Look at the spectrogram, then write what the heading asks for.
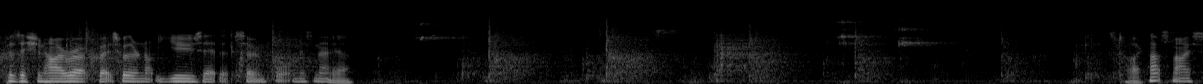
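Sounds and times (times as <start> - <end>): squash ball hits echoing: 0.0 - 1.4, 2.4 - 3.2, 4.5 - 11.2
shoes squeaking on wooden floor: 3.8 - 11.4.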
